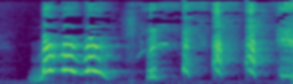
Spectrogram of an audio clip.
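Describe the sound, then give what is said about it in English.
A dog gives a quick run of short barks, five or six in a row, right after a louder, drawn-out tonal yowl that wavers in three pulses. “I lo- right, no barking.”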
